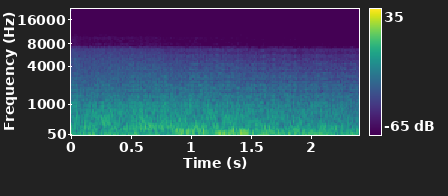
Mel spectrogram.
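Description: Loud, harsh distorted electronic audio from a sound run through stacked pitch-shift and distortion effects, heard as a dense noisy rumble with a heavy low end and no clear tune.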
